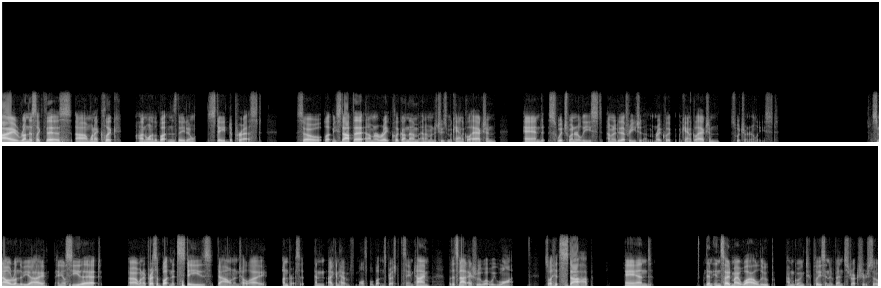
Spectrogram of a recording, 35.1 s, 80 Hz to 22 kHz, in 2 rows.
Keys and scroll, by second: 0.1 ctrl+e, 0.7 ctrl+r, 29.6 ctrl+e.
